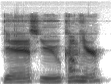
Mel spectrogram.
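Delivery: loud, slow, firm command; ordering. Acted. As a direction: make her obey at once. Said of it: "ordered the captain".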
